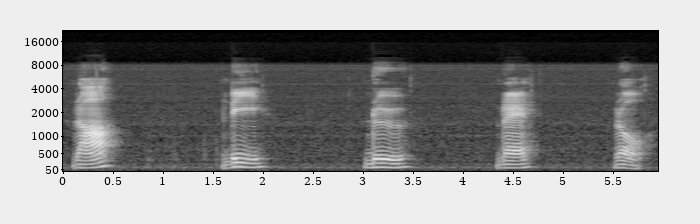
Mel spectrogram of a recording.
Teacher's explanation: your tongue almost just sort of flicks the back of your teeth there, but it doesn't actually really come into contact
